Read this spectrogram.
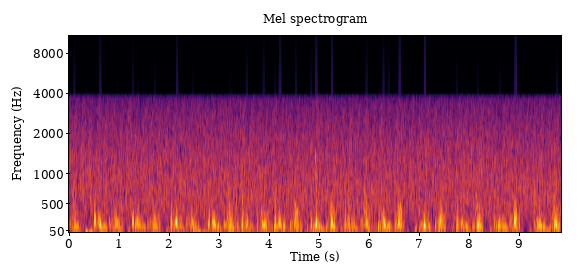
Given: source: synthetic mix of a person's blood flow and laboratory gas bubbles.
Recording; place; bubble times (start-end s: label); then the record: Doppler ultrasound of blood flow; precordium
4.90-5.00 s: bubbles
From the record:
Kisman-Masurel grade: 111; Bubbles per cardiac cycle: 1 to 2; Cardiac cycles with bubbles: 1 to 10%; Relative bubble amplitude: barely perceptible (0.100 to 0.250); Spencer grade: 1 (occasional bubble signal discernible with the cardiac motion signal, with majority of cardiac periods free of bubbles); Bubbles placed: anywhere in the cardiac cycle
